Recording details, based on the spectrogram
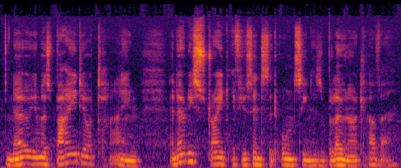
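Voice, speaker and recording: Male actor as smooth political schemer for radio drama. Low-ish register, grandly wordy, cordial on top, calculating underneath. Slightly noisy track. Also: normal speed, a little mellow, close to an everyday voice. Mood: scheming, imperious. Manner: pompous, florid, formal wording.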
